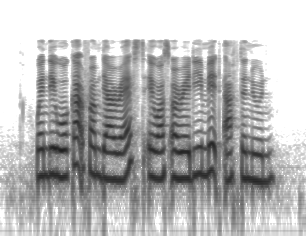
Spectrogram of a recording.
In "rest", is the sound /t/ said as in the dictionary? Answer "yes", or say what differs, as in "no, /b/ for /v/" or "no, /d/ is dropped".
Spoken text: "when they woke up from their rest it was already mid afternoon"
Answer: yes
